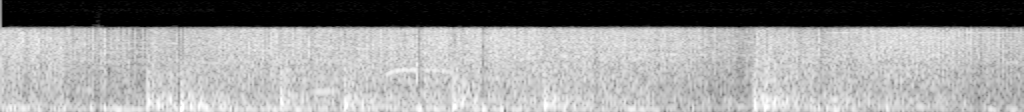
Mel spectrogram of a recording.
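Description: Fireworks display: aerial shells bursting in quick succession, with repeated sharp bangs over a continuous crackling noise.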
